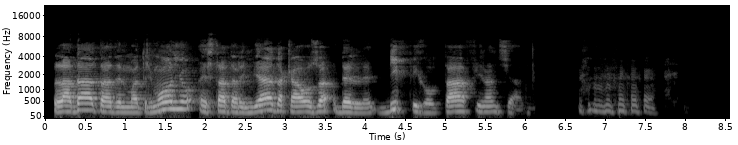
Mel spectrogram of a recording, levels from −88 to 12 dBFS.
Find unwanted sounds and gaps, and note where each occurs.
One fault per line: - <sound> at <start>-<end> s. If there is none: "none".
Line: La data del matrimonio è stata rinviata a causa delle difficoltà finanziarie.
- laugh at 6.7-7.9 s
